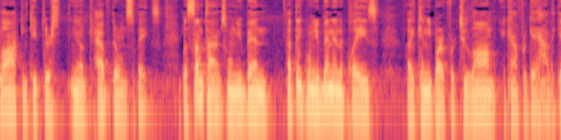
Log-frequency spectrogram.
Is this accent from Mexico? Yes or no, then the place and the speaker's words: yes; Mexico; because I was born in Mexico. I came here from Mexico.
